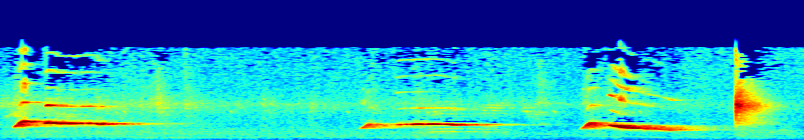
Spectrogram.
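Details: A grey parrot gives three loud, clear whistles, each about a second long and sliding slightly downward, then ends with a quick rising chirp.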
